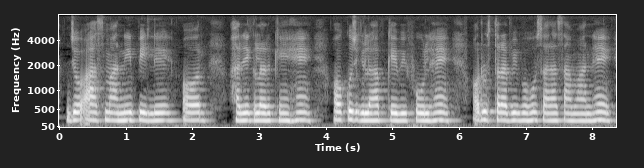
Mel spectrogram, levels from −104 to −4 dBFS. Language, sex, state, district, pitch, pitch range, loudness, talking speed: Hindi, female, Uttar Pradesh, Lalitpur, 200 Hz, 195-205 Hz, -15 LUFS, 165 wpm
